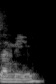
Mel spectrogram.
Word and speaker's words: Emil: Is that how you pronounce his name? Because I always call him Emil. Emil. Yeah, it's Emil.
